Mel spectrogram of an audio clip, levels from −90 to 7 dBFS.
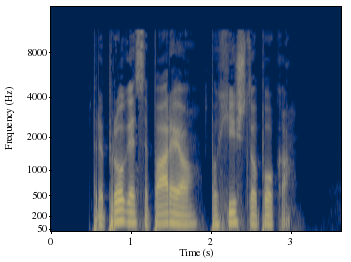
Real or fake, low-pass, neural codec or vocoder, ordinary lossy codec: real; 14.4 kHz; none; MP3, 48 kbps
